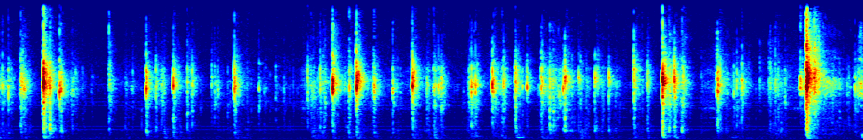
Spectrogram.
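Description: Fingers type on a computer keyboard while someone writes HTML ordered-list code, producing close, crisp key clicks in uneven bursts with a few sharper, louder taps, heard alone without talk.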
